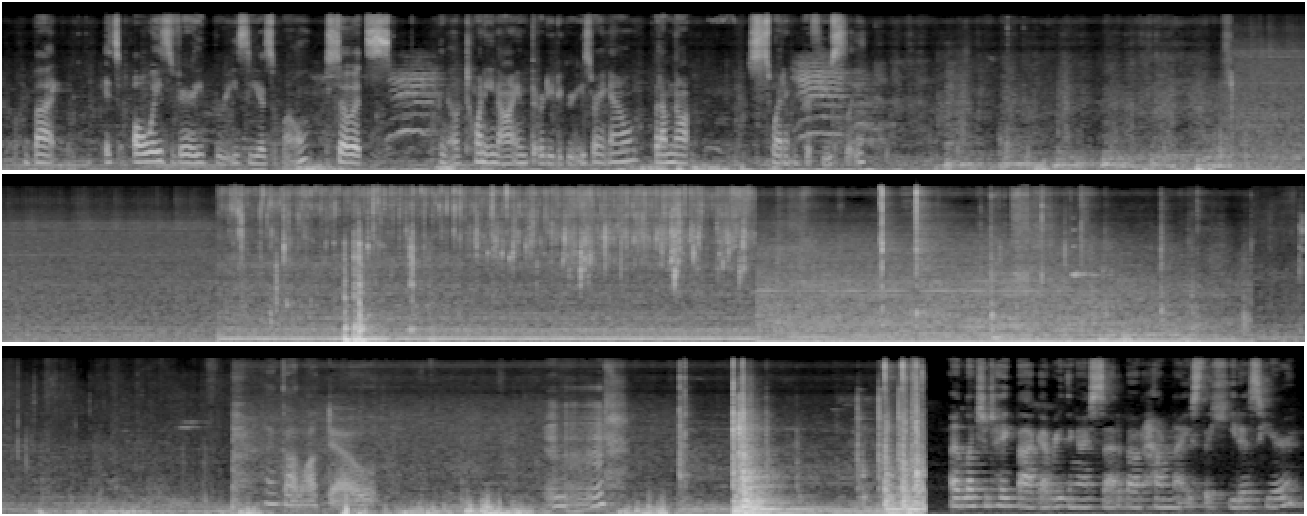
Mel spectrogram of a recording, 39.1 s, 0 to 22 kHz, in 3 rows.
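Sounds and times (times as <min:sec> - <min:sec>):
low steady hum: 0:12.3 - 0:29.8
tap water running and splashing: 0:15.2 - 0:20.6.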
